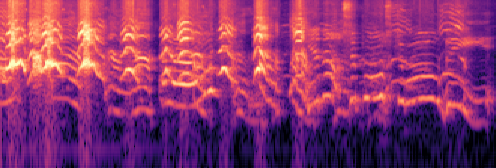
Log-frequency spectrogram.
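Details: Hungry three-week-old Old English Sheepdog (bobtail) puppies whining so their mother will feed them; several overlapping voices give high, wavering whimpers and yelps that rise and fall, with a few louder squeals early on and softer drawn-out whines toward the end.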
